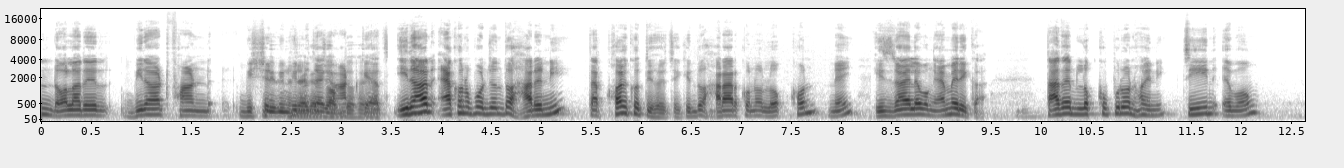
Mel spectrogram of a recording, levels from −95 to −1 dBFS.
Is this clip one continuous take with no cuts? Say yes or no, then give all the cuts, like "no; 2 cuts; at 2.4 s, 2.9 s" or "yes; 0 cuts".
no; 3 cuts; at 3.5 s, 8.2 s, 11.3 s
